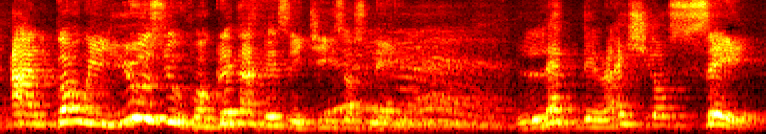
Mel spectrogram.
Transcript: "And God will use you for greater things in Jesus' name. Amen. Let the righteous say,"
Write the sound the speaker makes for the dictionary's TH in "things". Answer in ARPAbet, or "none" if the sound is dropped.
F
